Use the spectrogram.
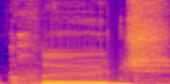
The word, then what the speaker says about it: Kluge: Speaking of people no one talk about, there's a guy named John Kluge.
